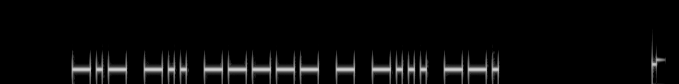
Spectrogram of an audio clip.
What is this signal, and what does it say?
Morse code, heard as a keyed tone, about 20 wpm, 700 Hz. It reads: KD0TBG
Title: USA Call Signs Repeated 3x 20wpm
